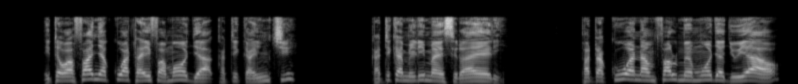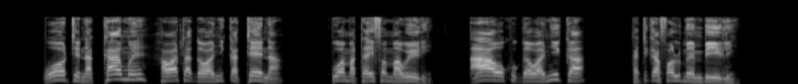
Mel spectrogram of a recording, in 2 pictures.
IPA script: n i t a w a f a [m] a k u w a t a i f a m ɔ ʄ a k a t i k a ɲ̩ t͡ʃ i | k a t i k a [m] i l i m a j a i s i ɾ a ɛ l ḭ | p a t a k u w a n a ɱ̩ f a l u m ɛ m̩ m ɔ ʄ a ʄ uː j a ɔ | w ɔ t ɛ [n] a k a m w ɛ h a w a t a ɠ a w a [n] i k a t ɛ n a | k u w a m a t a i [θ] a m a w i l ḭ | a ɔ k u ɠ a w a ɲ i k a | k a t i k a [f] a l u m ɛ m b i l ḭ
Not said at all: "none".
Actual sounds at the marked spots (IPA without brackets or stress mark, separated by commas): ɲ, m, n, ɲ, f, f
